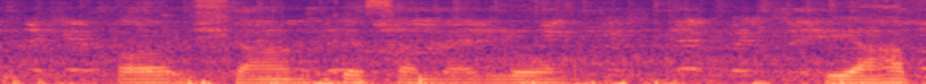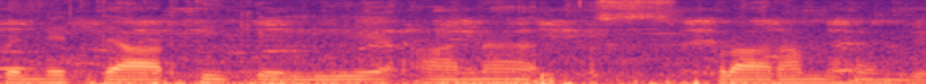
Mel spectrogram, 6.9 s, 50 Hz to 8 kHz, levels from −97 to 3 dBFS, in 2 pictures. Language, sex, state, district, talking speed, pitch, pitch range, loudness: Hindi, male, Madhya Pradesh, Katni, 130 wpm, 115 Hz, 105-120 Hz, -20 LUFS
